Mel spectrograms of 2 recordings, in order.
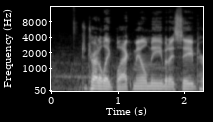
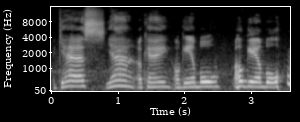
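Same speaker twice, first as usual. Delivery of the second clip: reluctant giving in; 8 semitones higher than usual. Retold or imitated. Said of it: "I'm just like".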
